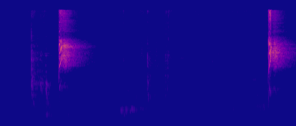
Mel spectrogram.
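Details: Ultramarine grosbeak female call used to provoke a male: a single loud, sharp chip near the start and another near the end, separated by near silence with a few soft ticks.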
